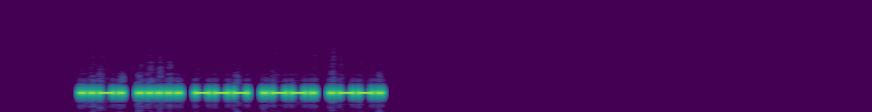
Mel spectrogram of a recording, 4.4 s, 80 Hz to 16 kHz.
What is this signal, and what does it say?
Morse code, heard as a keyed tone, about 51 wpm, 700 Hz. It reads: F5OPP
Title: DXCC-100 Call Signs - 5 Characters - Repeated 2x - 50wpm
